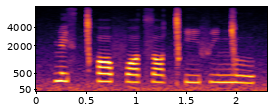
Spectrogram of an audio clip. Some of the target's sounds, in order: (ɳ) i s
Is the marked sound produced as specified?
yes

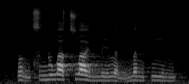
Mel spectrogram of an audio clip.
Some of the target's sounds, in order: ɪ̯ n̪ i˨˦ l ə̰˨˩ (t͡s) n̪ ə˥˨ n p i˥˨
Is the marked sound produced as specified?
no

